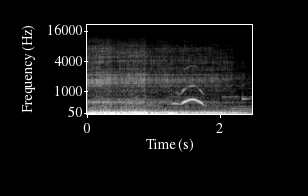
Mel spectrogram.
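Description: Riding noise on a Honda Pop 110i motorcycle at road speed: wind buffeting the handlebar camera's microphone as a loud, low, steady roar. About one and a half seconds in, a short voice sound rises and falls in pitch.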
